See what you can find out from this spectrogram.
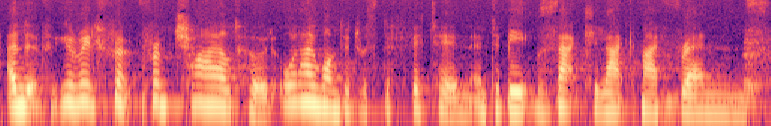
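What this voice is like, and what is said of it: Very English accent. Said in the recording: “I sort of speak with a very English accent.”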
